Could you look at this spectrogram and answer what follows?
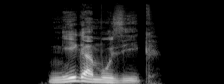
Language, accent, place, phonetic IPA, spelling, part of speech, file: German, Germany, Berlin, [ˈneːɡɐmuˌzi(ː)k], Negermusik, noun, De-Negermusik.ogg
- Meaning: 1. any form of African-American music in the blues tradition, originally jazz, swing or ragtime; race music 2. rock 'n' roll, beat, etc. (irrespective of the perfomers' race)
